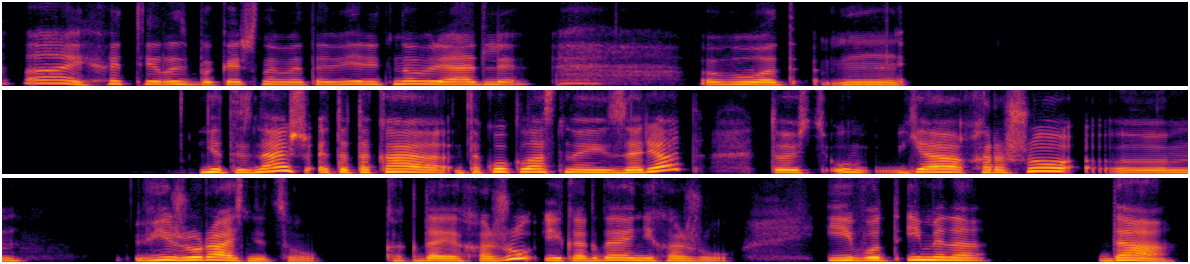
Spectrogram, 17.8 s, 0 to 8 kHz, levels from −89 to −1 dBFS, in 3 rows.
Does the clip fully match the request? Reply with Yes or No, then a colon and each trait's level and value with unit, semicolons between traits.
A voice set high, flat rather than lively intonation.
No: high, 220 Hz; average, 3.4 semitones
